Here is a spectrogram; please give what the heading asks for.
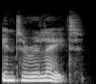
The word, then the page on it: interrelate: British English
